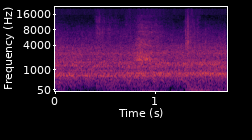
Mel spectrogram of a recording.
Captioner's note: sighs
